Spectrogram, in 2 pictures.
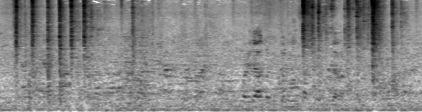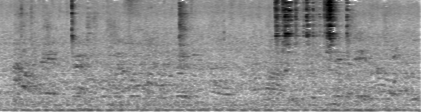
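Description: Commercial kitchen at work: a steady low rumble from the gas range burners and extractor, with scattered sharp clinks of metal utensils and pans. Faint voices are mixed in.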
